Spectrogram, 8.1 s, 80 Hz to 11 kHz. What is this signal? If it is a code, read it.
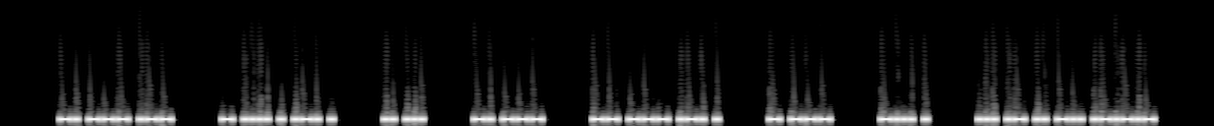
Morse code, heard as a keyed tone, about 50 wpm, 700 Hz. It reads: NOW THERE IS NO MORE TO BE SAID.
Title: 2x Word-Spacing - Sentences from Top 100 Words - 50wpm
